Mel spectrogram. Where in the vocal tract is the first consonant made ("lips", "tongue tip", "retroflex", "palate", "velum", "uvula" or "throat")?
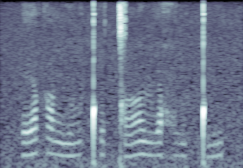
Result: uvula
